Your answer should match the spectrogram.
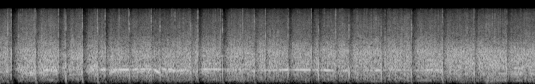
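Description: Steady, loud audience applause, a dense wash of many hands clapping continuously for several seconds, with a faint tonal hum underneath and no voices standing out.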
